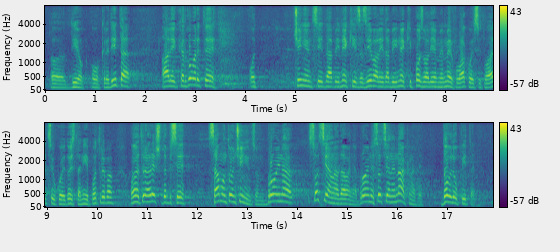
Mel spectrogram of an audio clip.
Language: Croatian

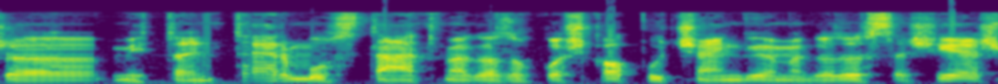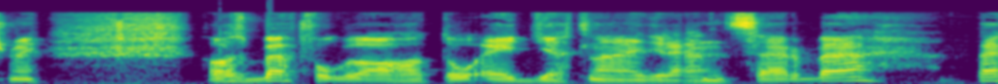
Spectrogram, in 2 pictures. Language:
Hungarian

